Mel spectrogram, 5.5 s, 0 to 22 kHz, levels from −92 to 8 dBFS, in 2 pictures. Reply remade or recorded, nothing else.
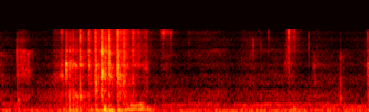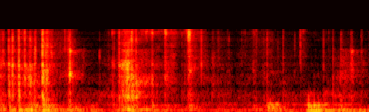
remade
